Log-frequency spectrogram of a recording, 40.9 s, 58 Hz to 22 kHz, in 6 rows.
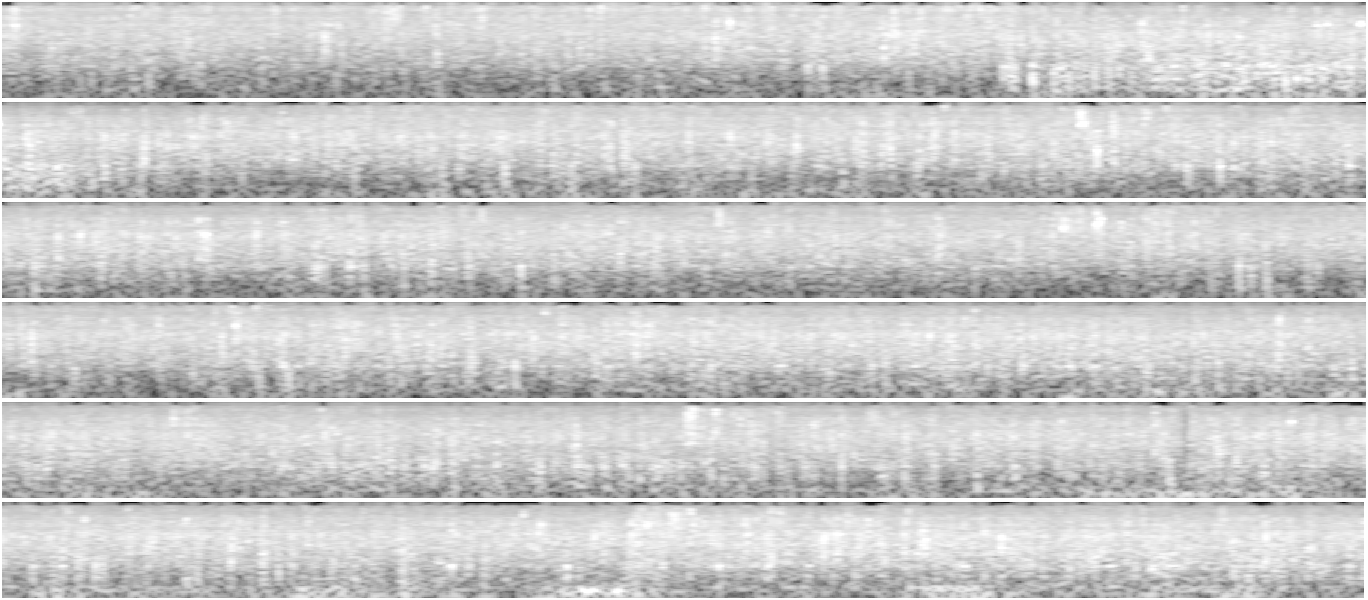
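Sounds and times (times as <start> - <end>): raindrop impacts: 0.0 - 13.2, 26.0 - 40.9
heavy rain hissing: 0.0 - 40.9.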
